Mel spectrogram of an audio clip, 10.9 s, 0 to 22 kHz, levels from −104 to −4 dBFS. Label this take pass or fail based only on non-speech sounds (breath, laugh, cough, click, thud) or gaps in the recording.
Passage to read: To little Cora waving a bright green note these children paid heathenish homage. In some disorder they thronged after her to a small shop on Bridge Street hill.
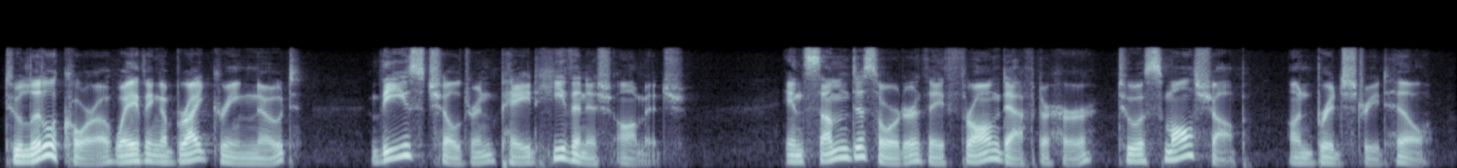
pass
